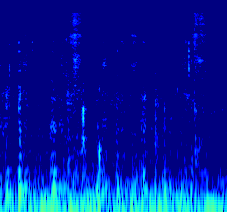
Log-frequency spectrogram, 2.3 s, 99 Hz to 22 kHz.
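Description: Faint scratching of a Uni Kuru Toga Dive 0.5 mm mechanical pencil's lead on notebook paper as a word is handwritten.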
